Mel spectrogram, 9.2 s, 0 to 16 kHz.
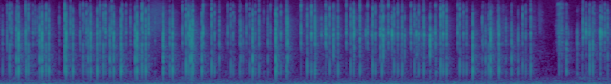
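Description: Long acrylic nails rapidly tap and scratch the back of a full, shrink-wrapped small rigid cardboard iPhone 14 Pro 256 box lying flat. The result is a dense stream of sharp, bright, crinkly clicks with very short decay and light plastic scratching in between.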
